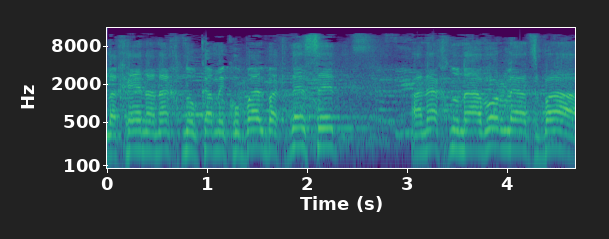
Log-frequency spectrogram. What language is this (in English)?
Hebrew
